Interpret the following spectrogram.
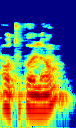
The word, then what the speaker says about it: autocollants: 20 stickers or 20 autocollants. S on the end, remember. Don't pronounce it though.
